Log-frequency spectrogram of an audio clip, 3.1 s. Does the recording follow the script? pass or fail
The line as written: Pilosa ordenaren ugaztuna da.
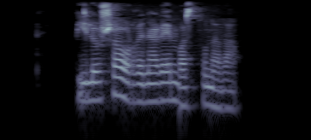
pass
